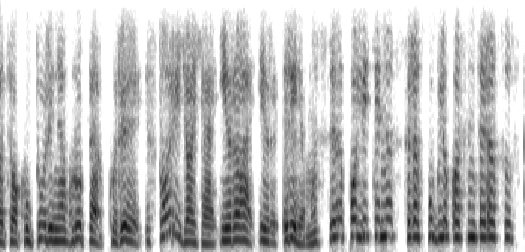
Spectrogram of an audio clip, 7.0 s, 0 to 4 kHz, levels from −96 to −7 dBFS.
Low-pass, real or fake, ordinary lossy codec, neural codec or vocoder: 3.6 kHz; real; Opus, 24 kbps; none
